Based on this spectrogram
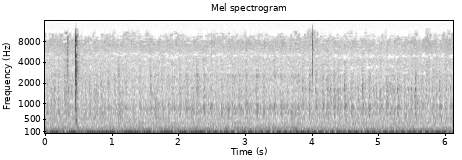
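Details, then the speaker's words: BMW E36 drift car: rough, uneven low idle rumble with loose rattly pulsing at about three or four per second; the owner suspects the dual-mass flywheel has failed, unconfirmed. "and uh yeah as you can see it doesn't sound too good video you can see that I think that the Dual mass is gone as well kind of noise that it's making"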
